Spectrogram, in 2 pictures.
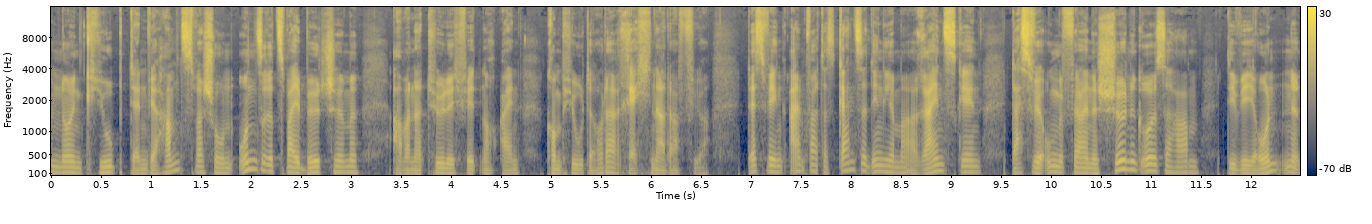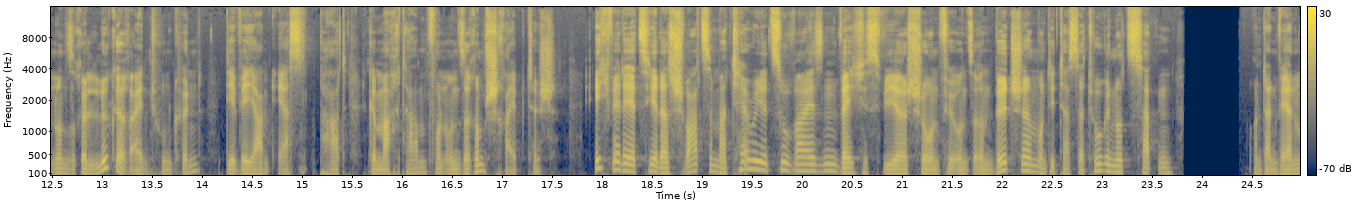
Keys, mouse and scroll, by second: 0.5-2.6 middle drag, 5.4 s, 7.2-8.9 drag, 9.0 s, 11.0 s, 15.0 s, 17.6-20.6 drag, 20.9-22.8 drag, 22.8-23.8 middle drag, 23.8-24.9 drag.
